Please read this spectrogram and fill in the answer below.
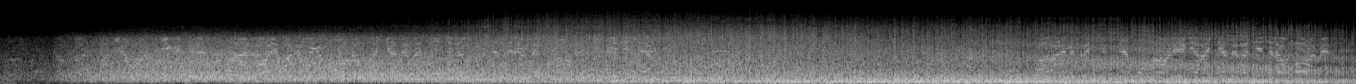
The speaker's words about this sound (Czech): Prosince odstartovala z kosmodromu Baikonur raketa Soyuz 21A.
